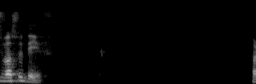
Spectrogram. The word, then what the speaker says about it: Vasudeva: So if there's a dash on top here, is Krishna, Vasudeva. But when there's no dash, okay, when there's no dash, it is called Vasudev.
